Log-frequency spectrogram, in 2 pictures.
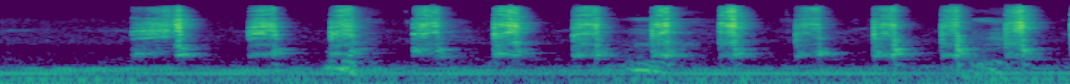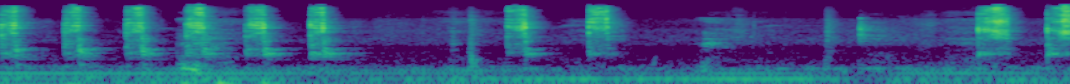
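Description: A hand tool rasps along a wooden ax handle in rhythmic strokes.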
